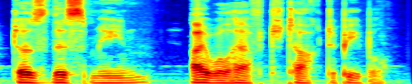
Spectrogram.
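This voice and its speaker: In a put-on character voice, a man uses a very deep, low pitch and monotone, flat intonation at a moderate pace, with big swings in loudness, on a very clean recording with a silent background. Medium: actual play. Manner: formal, stilted, earnest.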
